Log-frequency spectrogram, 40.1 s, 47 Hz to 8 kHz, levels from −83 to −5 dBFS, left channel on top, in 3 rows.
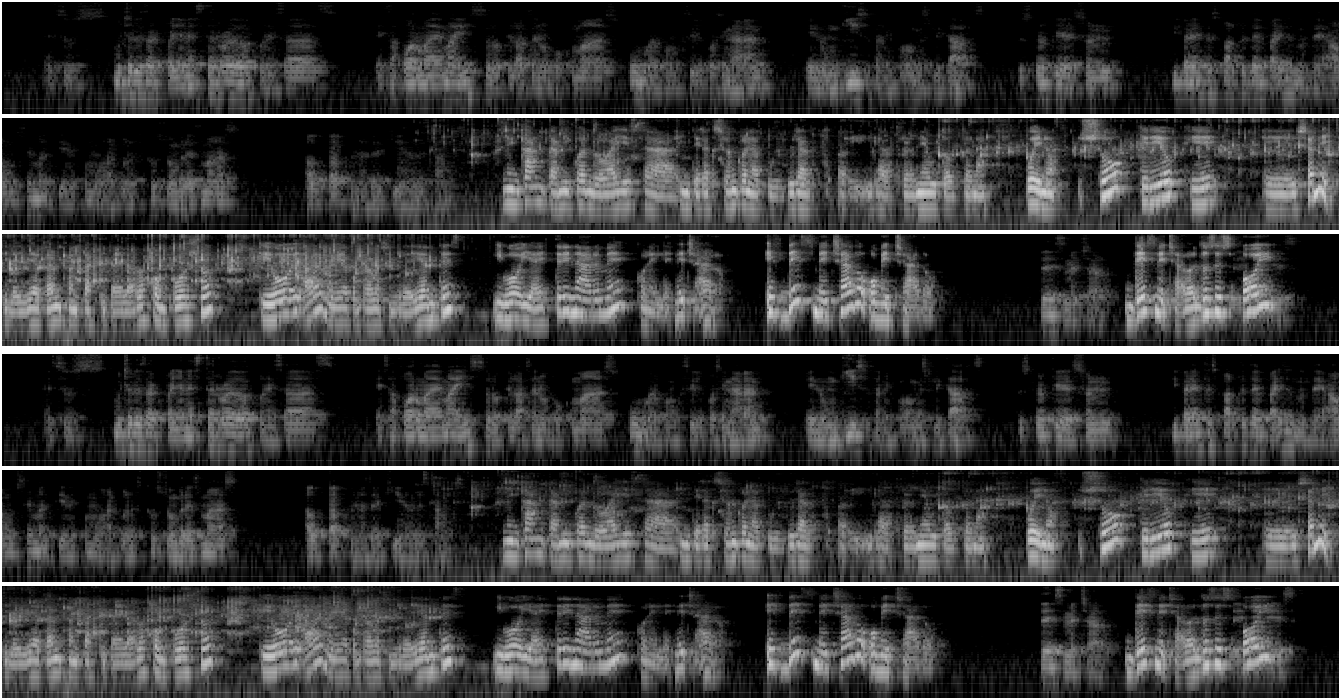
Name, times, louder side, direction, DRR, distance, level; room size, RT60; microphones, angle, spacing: voice 1, 0.4-3.3 3.7-7.6 8.0-9.8 10.2-11.1 11.7-15.7 16.4-17.9 37.1-37.8 39.0-39.6, right 1 dB, 50° right, 4 dB, 3.4 m, -48 dB
Liquid, 17.4-31.9, left 6 dB, 50° left, 2.6 m, -41 dB
voice 2, 18.4-23.2 23.6-25.5 26.0-28.9 29.3-31.3 31.6-33.9 34.4-36.1 38.0-39.4, left 3 dB, 85° left, 13 dB, 1.2 m, -31 dB
18.0 x 9.6 x 5.4 m, 0.38 s
head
